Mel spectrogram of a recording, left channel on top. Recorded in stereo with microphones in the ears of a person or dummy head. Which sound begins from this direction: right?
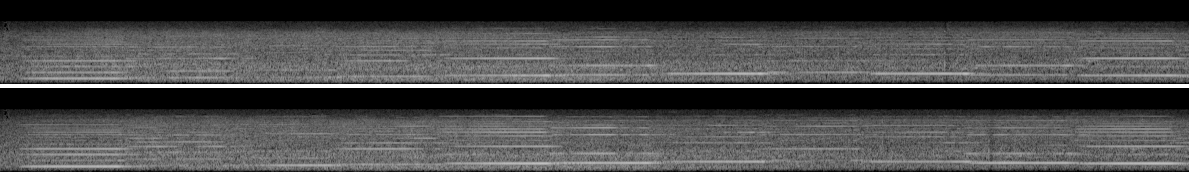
A violin, at 0.2 s.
